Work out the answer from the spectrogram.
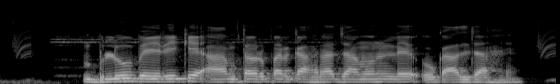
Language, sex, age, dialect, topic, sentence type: Magahi, male, 18-24, Southern, agriculture, statement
